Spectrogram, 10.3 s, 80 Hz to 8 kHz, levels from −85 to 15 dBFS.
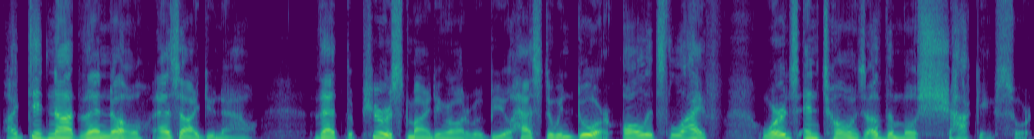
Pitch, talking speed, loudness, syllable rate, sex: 140 Hz, 160 wpm, -18 LUFS, 4.1 syllables/s, male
